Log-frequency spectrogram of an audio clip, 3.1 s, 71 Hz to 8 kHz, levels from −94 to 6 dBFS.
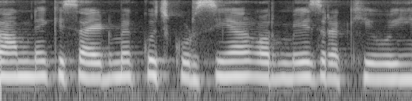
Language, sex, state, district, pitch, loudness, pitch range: Hindi, female, Chandigarh, Chandigarh, 220 Hz, -13 LUFS, 210-225 Hz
